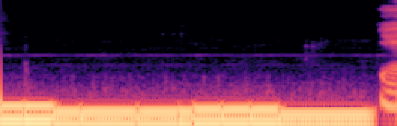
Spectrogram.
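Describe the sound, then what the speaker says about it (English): Low-passed sub bass synth from a progressive house production, a deep sustained low tone shifting pitch through a short note pattern, alone and steady before cutting off near the end. "As you can hear, I remove all the high frequency and it sounds like this."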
